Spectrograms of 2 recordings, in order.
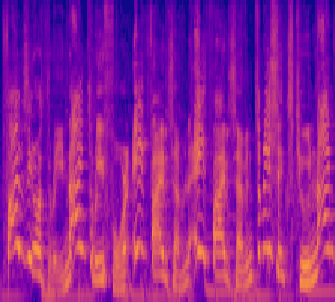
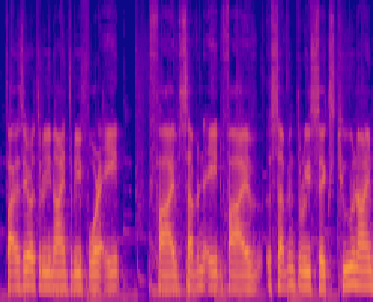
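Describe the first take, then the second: First: It is said in a Monokuma impression voice. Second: It is said in a natural voice.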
